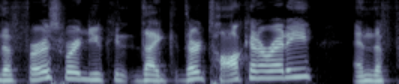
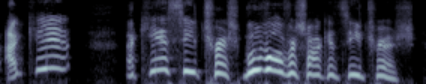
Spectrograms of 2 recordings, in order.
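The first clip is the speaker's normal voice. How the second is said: high-pitched whining complaint; Jerry Lawler; 13 semitones higher than usual. Acted. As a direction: squeal it like an exasperated commentator. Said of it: "Lawler complains about his monitor".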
